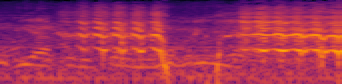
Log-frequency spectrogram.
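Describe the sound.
An Arabian colt neighs at a horse show in wavering, high-pitched whinnies, with a couple of bursts that rise and fall, moderately loud.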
